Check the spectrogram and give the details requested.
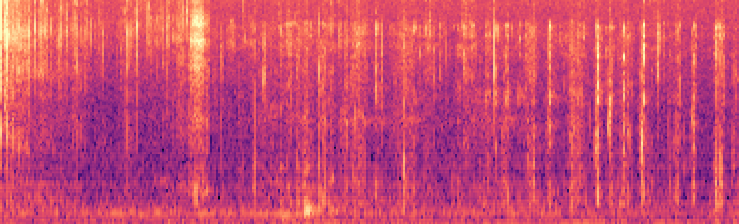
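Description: Close-miked bite into a crispy breaded spicy fried chicken wing, then crunchy chewing with many small crackling clicks. The bite at the start is the loudest, with a few louder crunches a couple of seconds in.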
